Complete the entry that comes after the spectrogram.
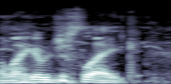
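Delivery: normal talking voice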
